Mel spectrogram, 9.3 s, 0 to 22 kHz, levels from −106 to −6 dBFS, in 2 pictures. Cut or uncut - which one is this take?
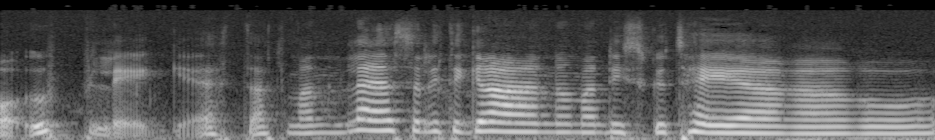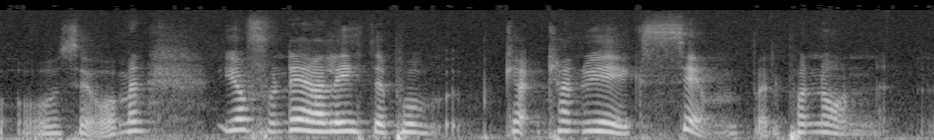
uncut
